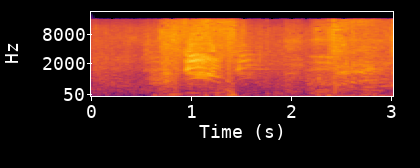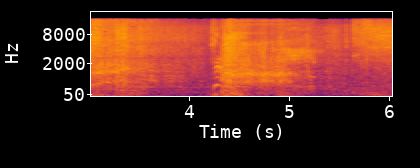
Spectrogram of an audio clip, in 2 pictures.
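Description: A blade strikes flesh with a wet, heavy splatter.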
